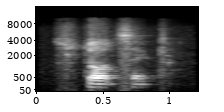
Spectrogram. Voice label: "stocek", kurpiow slownik

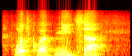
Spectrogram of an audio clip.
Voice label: "lodkladnica", kurpiow

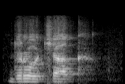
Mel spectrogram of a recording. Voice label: "drocak", kurpiow

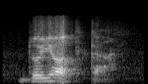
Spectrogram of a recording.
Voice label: "dojadka", kurpiow

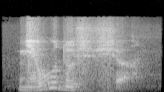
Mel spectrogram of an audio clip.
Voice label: "dusec", kurpiow

